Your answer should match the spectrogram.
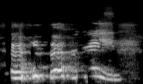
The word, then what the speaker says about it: Corayne: Can you tell me about Coraine? Is that how you pronounce her name? That's perfect. You got it. Coraine.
